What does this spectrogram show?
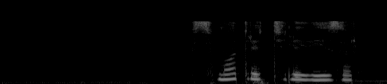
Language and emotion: Russian, neutral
